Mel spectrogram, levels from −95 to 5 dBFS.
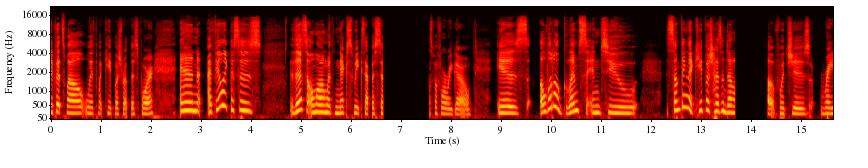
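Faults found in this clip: Playback stall at 6.64–7.57 s after "along with next week's" and 13.68–14.34 s after "hasn't done": output silent 0.93 s and 0.66 s, likely buffer underrun or blocked player thread.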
